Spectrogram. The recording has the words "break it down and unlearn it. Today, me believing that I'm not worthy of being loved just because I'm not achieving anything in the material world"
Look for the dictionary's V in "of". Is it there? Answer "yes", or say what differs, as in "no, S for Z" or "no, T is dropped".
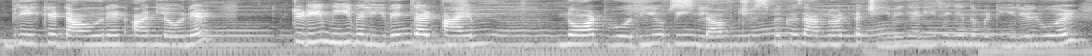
yes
